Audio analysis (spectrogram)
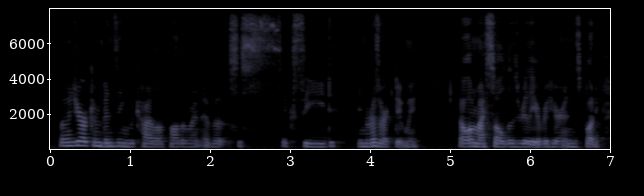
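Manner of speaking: soft, low, quick read-aloud; reading dialogue. Acted. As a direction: read it quietly and matter-of-factly.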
